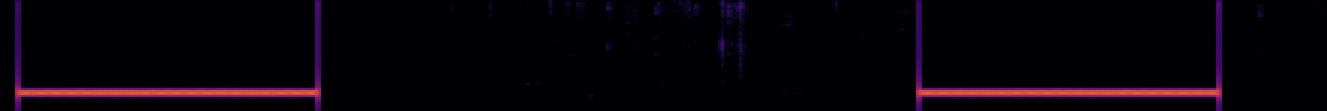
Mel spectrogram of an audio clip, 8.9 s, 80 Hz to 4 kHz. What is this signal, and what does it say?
Ringback tone (North America), 440 + 480 Hz.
